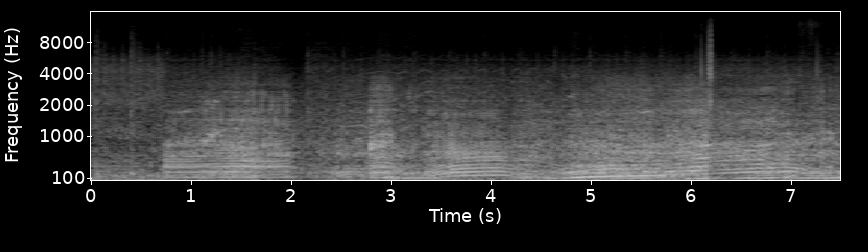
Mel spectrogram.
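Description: Compact four-cylinder derby car's engine revving up and down several times, heard from inside the car.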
